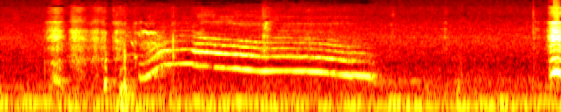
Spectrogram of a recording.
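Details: Single prolonged cat meow from a humorous pet compilation, sliding upward then easing into a slow downward wail over about two seconds, preceded by a few soft clicks and ending with a sharp bump.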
